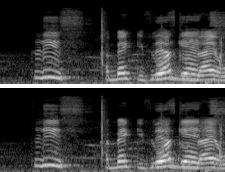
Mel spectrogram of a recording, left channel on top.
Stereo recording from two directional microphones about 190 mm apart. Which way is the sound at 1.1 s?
10° left (ahead or behind).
